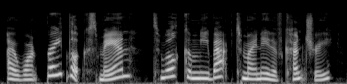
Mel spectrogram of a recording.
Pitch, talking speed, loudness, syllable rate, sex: 285 Hz, 225 wpm, -16 LUFS, 6.3 syllables/s, female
